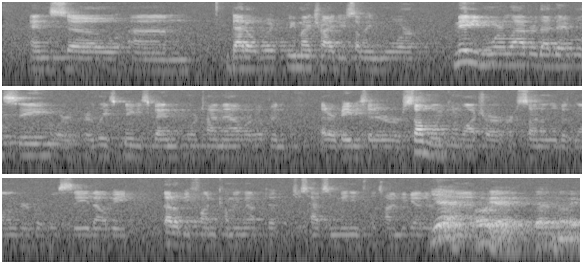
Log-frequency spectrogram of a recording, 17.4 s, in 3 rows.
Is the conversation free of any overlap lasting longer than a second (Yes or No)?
Yes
